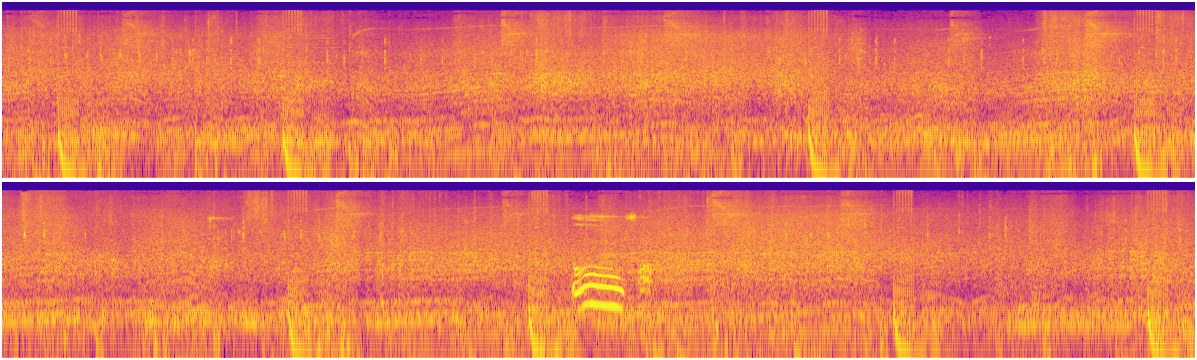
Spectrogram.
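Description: A rally car engine roars steadily as the car races along.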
